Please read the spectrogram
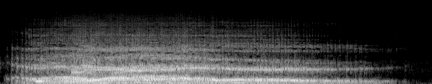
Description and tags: the sound of an animal growling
